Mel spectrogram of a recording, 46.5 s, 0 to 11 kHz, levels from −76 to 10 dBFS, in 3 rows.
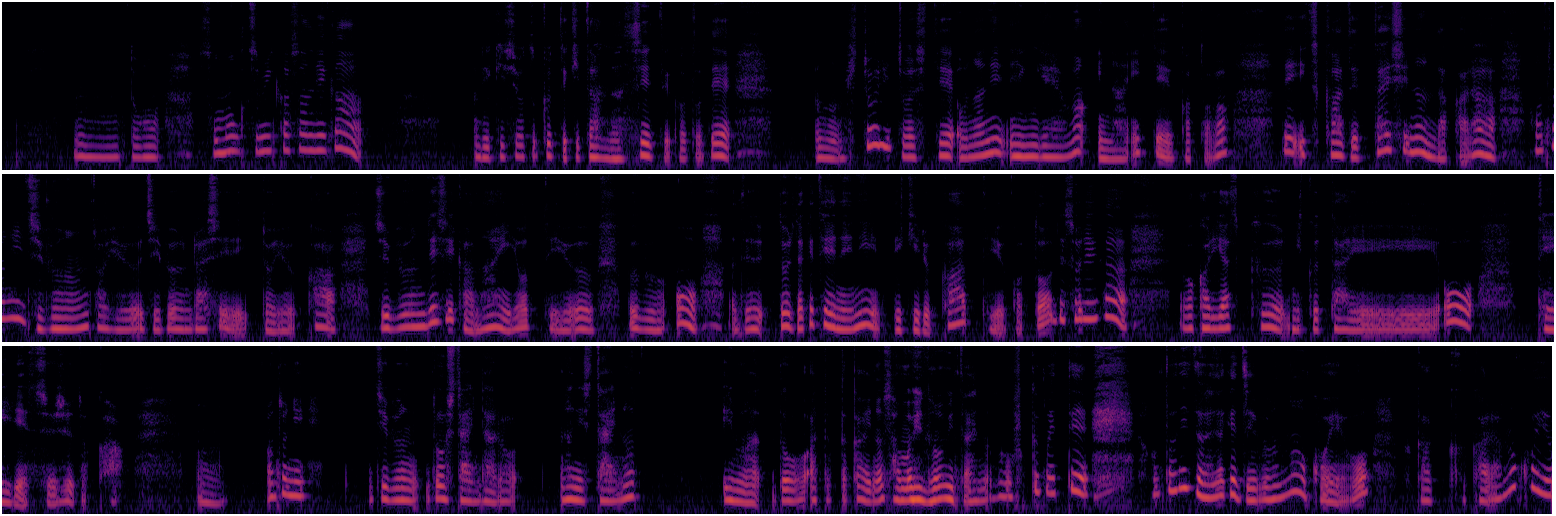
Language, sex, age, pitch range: Japanese, female, 40-59, 170-245 Hz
